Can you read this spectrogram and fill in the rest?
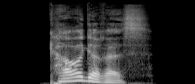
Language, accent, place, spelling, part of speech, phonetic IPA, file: German, Germany, Berlin, kargeres, adjective, [ˈkaʁɡəʁəs], De-kargeres.ogg
- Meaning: strong/mixed nominative/accusative neuter singular comparative degree of karg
